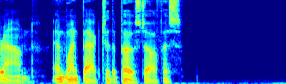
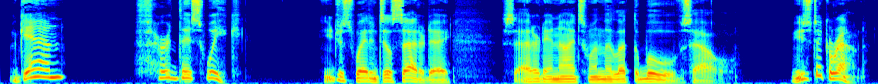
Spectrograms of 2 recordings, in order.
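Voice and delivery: a chatty cafe owner, raised pitch; 3 semitones higher than usual. Acted. Restaurant man's gossipy reply.

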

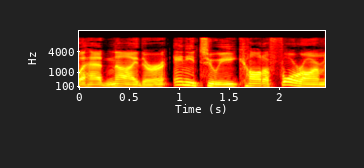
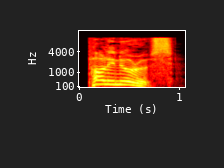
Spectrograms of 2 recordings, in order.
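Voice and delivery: raised voice; 7 semitones higher, 3 dB louder than usual. A narrator's reading. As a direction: call it out firmly to one man. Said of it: "Alario requested".

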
